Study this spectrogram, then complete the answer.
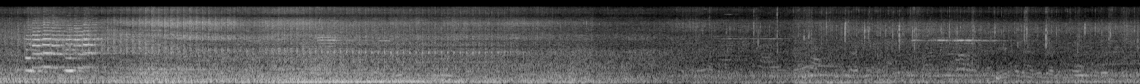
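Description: Traffic drives past on a nearby road.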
